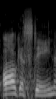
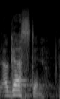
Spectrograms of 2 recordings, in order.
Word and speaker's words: Augustine: Now, his name is pronounced Augustine, if you're from the States, or if you want to sound really intelligent, Augustine.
